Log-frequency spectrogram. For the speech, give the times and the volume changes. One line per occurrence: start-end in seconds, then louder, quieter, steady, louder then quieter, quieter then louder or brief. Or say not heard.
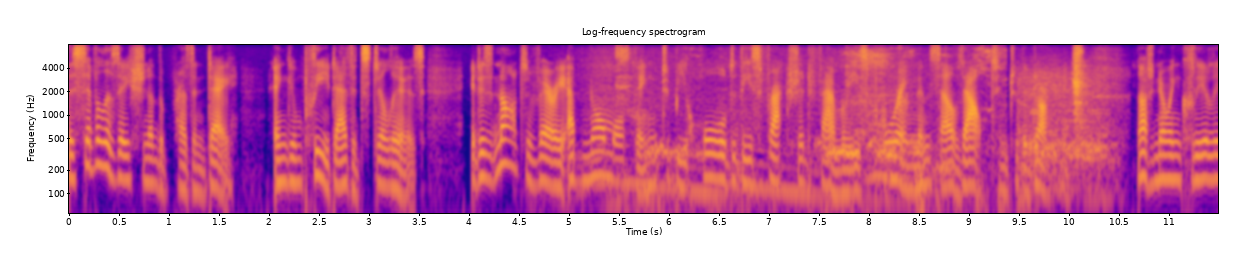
0.0-11.4 steady.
